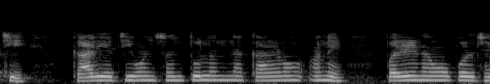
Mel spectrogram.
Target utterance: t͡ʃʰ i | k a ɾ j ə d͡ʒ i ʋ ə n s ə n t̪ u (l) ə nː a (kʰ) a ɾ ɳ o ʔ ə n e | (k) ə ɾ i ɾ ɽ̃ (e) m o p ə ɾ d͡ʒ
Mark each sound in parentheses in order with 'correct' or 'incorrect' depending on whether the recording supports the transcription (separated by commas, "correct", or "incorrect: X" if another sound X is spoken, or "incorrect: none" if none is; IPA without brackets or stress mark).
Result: correct, incorrect: k, incorrect: p, incorrect: a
